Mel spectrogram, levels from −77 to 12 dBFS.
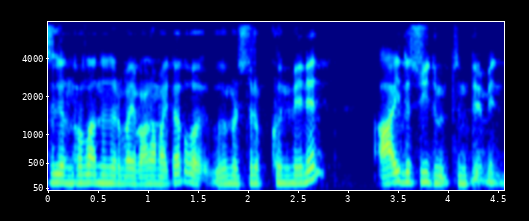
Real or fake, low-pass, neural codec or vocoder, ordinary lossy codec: fake; 7.2 kHz; vocoder, 22.05 kHz, 80 mel bands, HiFi-GAN; none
